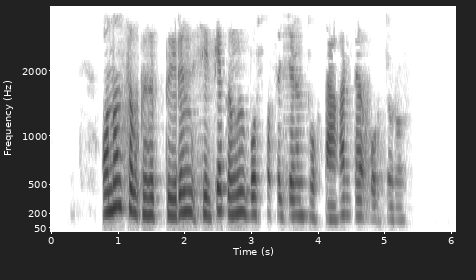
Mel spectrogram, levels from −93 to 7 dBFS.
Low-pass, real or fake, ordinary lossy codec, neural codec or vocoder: 3.6 kHz; fake; AAC, 16 kbps; vocoder, 22.05 kHz, 80 mel bands, Vocos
